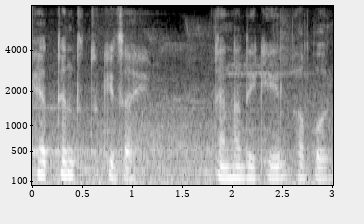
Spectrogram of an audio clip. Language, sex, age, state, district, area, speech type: Marathi, male, 18-30, Maharashtra, Kolhapur, urban, spontaneous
